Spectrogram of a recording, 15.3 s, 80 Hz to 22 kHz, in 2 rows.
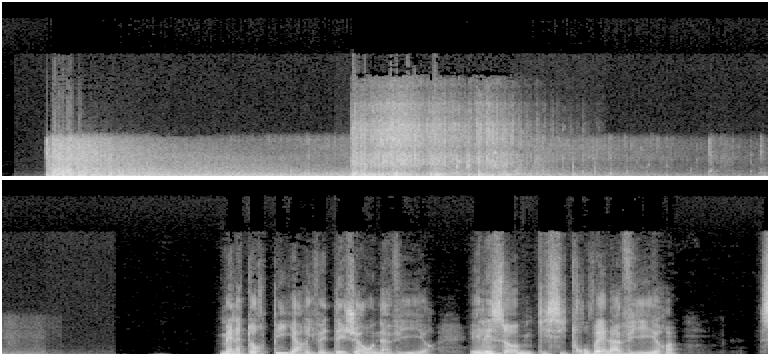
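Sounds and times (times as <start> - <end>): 
cannon shell explosion blast: 0.4 - 8.1
shattering crackling debris: 0.5 - 8.2
speech: 9.9 - 14.6.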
